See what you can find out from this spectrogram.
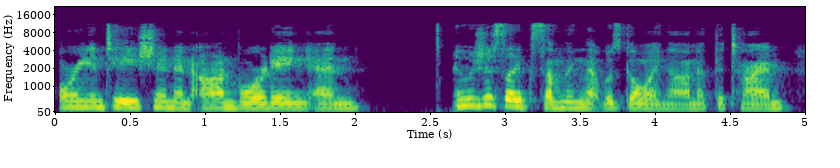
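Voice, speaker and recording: A woman's voice: mid-range voice, moderate pace, darkish tone. A woman from Connecticut who works as a nurse, talking as a podcast guest in a chatty way with many ums and likes. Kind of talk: conversational interview.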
